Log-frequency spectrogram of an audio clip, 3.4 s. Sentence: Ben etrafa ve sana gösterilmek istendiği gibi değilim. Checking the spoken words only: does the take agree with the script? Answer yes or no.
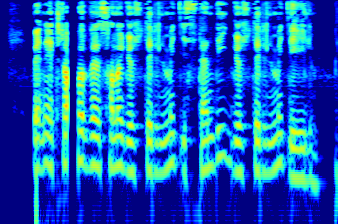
no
